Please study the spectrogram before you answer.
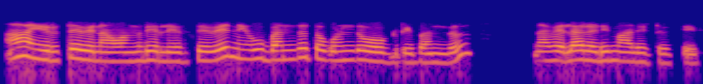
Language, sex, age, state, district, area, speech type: Kannada, female, 18-30, Karnataka, Bagalkot, rural, conversation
